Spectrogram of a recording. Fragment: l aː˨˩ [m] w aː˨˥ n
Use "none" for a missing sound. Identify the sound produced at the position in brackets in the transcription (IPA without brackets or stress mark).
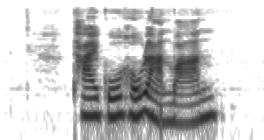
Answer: n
